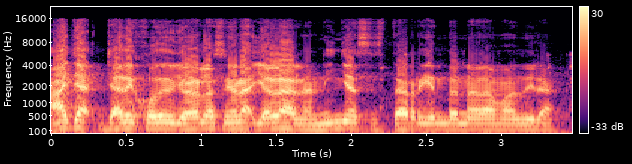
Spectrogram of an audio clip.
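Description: Jumpy, foul-mouthed Mexican gamer. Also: male voice, a little high, steady tone, fast talker, bright, forceful tone, a little hiss or hum. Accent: Mexican Spanish. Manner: cursing, jumpy, talks to game characters. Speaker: gameplay streamer. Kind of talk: horror gameplay commentary.

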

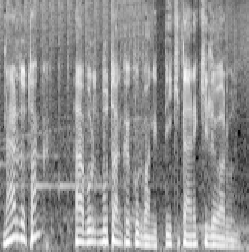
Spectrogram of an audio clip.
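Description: A man's voice: mid-range voice, big pitch swings, fast, darkish tone, faint music behind. A man hosting casual commentary over viewers' game replays, chatty and asking the listener again and again whether they get it. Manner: chatty, keeps asking "you get it?" and calling the listener brother.

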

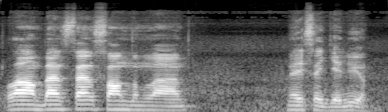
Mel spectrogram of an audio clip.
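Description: A young man casting his own mobile shooter match, calling out enemies quickly and breaking into shouts and laughs in bursts. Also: medium pitch, steady tone, slight background noise. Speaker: gaming YouTuber. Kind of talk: excited gameplay commentary.

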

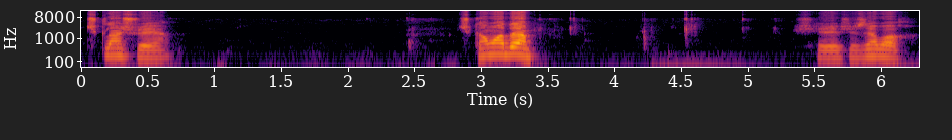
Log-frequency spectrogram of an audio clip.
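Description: A young man giving casual game commentary, excitable, swearing at the game and talking to his viewers. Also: on the high side, measured pace. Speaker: gameplay video maker. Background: keyboard and mouse clicks.

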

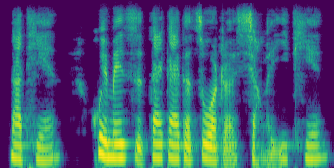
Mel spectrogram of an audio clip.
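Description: A woman storyteller reading a fairy-tale audiobook in a clear, measured way, with a husky voice. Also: mid-range voice, fairly even intonation, warm tone, highs cut off.

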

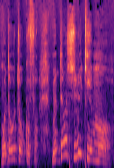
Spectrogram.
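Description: A man's voice: high voice, big pitch swings, fairly quick, warm tone, slightly rough. A middle-aged man from Congo, a fashion designer, interviewed in a clothing shop, mixing French and Lingala with emphasis. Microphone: handheld mic held by interviewer.

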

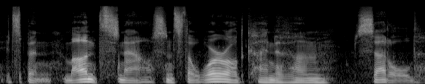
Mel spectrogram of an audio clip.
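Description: A timid, deferential scout. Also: male voice, low voice, slow, a bit bright. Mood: worried. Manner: timid and deferential, says sir constantly. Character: earnest, worried male boy scout, polite. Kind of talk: short film acting.

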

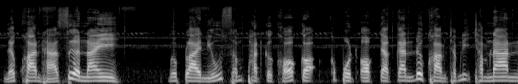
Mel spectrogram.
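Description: A male audiobook narrator reads a classic novel in a steady, even way. His voice sits slightly higher than most men's. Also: quick pace.

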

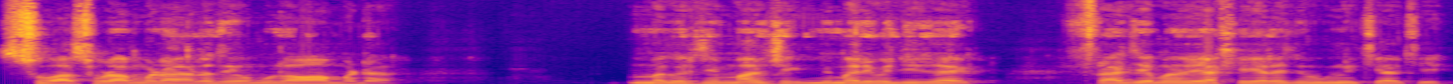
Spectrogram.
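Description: Older man, soft and halting. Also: on the low side, level tone. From Gujarat, India. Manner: soft, halting, often trailing off quietly. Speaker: interviewee. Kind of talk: emotional interview, plain talk.

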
